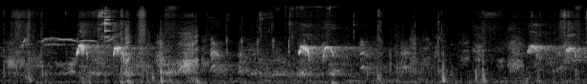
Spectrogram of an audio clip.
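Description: An American Pit Bull Terrier gives high, thin whines in short bursts every couple of seconds.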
